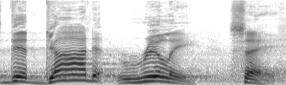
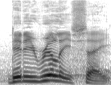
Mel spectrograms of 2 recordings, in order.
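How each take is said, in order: First: Very slow, sneering "Did God really say"; slithering snake voice; sly serpent tone. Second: Pushy "really"; mock incredulous. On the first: Retold or imitated. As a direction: draw it out like a tempter. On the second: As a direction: press the doubt. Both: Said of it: "I want you to notice the tone here".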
